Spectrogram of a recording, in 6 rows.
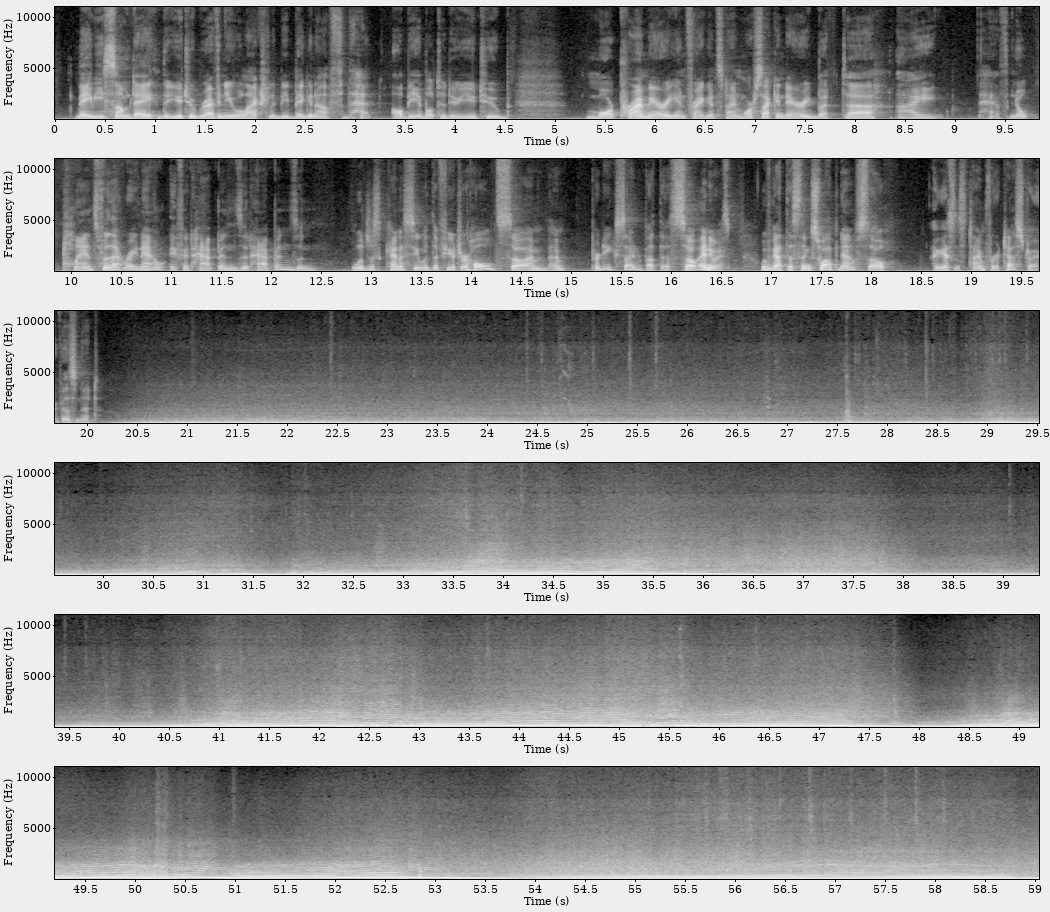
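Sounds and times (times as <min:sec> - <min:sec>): car engine idling and accelerating: 0:20.2 - 0:59.0.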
